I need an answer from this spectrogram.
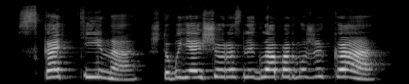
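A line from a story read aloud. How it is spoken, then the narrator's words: Piercing shriek. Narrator (Russian): Вопила Антонина на грани ультразвука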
